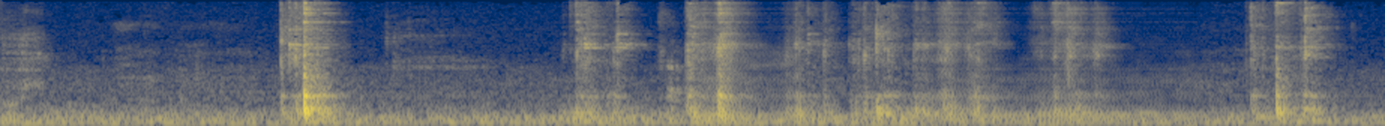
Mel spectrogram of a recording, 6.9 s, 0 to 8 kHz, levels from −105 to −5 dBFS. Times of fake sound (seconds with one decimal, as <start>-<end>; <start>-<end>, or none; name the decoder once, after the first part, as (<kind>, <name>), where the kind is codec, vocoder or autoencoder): 3.5-4.0 (vocoder, WaveNeXt); 4.6-6.0

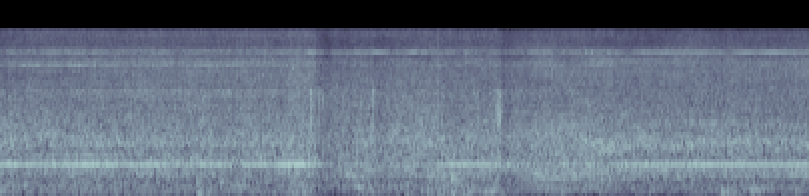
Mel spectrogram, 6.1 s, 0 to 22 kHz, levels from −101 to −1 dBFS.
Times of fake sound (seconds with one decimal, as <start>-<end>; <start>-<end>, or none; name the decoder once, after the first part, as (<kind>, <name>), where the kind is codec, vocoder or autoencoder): 3.7-4.6 (codec, SNAC)

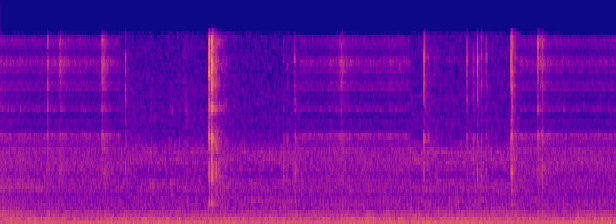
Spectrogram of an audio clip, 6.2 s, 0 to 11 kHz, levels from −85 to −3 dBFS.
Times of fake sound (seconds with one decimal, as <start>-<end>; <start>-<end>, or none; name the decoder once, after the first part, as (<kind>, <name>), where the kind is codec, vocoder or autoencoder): 0.0-1.2 (autoencoder, DAC-VAE); 3.0-4.1; 5.2-6.2

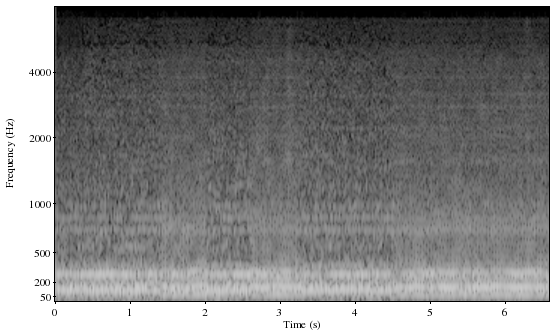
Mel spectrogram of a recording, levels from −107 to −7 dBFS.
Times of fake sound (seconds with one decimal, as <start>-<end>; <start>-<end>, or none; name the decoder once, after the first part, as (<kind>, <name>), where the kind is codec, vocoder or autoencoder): 1.4-2.0 (vocoder, Vocos); 2.6-3.3; 4.5-6.6

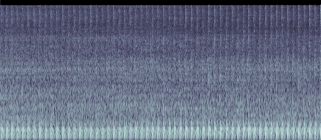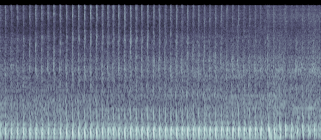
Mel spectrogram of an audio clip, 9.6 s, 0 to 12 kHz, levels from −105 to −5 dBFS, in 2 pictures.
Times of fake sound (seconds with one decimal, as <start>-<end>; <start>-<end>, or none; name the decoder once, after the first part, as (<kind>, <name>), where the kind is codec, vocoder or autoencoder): 8.8-9.6 (codec, SNAC)

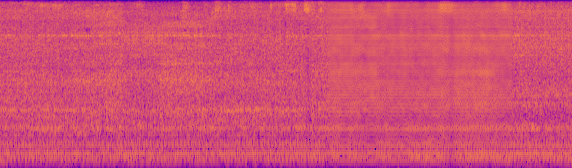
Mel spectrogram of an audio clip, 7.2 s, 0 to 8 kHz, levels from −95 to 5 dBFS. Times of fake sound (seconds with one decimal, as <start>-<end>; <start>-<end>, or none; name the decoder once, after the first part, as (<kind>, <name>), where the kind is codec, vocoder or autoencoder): 4.1-6.4 (vocoder, Vocos)

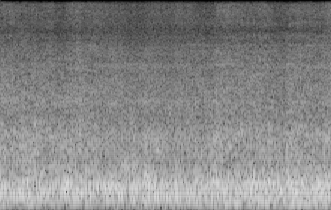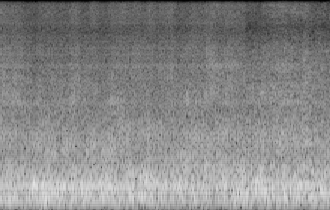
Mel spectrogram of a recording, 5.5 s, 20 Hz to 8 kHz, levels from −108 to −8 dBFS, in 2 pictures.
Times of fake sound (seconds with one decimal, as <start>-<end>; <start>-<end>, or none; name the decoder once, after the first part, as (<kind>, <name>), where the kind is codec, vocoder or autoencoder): 0.8-1.6 (codec, ZipCodec); 2.7-4.8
